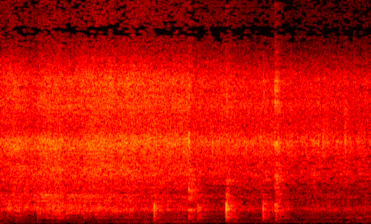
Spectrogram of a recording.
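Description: Chopped onion fries in hot mustard oil, a loud continuous sizzling hiss punctuated by a few soft spatula taps as it is stirred; no one speaks.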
